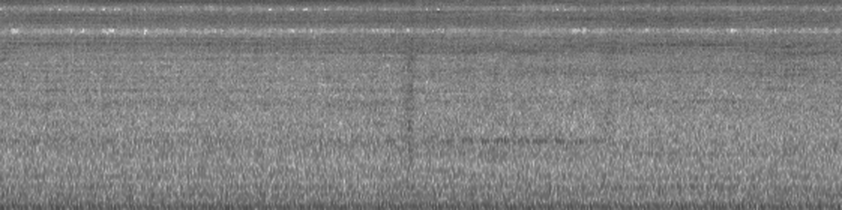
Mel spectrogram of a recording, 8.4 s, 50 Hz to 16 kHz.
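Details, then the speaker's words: Chevrolet S-10 pickup at idle after reinstalling the mass airflow sensor: deep, lumpy idle with an uneven beat, one cylinder dropping out; scan shows a steady misfire on cylinder 1 only. "We're getting misfires on cylinder 1. Only on cylinder 1."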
